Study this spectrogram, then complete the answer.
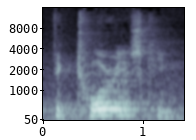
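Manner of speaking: usual speaking voice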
